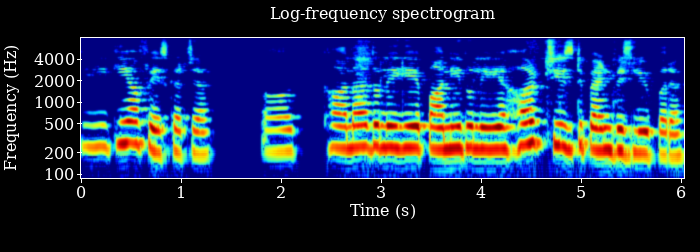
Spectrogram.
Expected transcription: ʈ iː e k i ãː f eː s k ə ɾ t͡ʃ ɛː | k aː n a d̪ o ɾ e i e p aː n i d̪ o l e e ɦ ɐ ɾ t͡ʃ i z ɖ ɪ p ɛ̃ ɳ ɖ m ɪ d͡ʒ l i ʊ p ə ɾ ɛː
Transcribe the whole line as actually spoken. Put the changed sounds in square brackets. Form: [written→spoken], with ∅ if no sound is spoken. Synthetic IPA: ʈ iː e k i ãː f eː s k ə ɾ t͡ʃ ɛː | [k→kʰ] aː n a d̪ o [ɾ→l] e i e p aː n i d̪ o l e e ɦ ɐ ɾ t͡ʃ [i→iː] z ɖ ɪ p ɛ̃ ɳ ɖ [m→b] ɪ d͡ʒ l i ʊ p ə ɾ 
